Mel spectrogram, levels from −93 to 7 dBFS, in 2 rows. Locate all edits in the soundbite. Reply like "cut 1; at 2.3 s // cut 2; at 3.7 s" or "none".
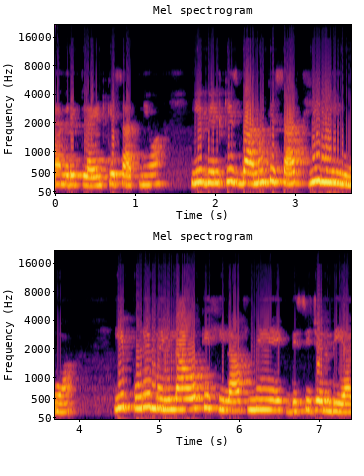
none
